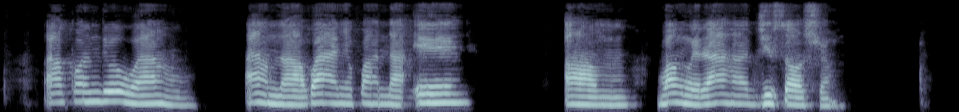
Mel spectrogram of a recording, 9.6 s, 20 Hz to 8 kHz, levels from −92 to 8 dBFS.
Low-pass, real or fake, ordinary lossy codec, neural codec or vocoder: 7.2 kHz; fake; none; codec, 16 kHz in and 24 kHz out, 1.1 kbps, FireRedTTS-2 codec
